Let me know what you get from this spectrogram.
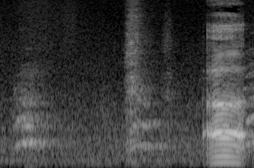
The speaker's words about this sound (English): Shut up, dog.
